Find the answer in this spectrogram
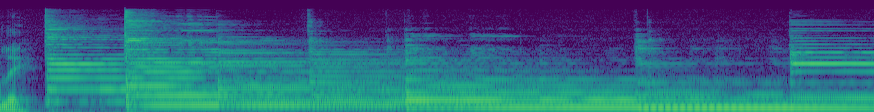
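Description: Electric guitar playing a line of single notes one after another, each left to ring on under the next so that they sustain together like a chord. The lowest note steps down in pitch twice, about two and three seconds in, and a higher note comes in near the end.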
